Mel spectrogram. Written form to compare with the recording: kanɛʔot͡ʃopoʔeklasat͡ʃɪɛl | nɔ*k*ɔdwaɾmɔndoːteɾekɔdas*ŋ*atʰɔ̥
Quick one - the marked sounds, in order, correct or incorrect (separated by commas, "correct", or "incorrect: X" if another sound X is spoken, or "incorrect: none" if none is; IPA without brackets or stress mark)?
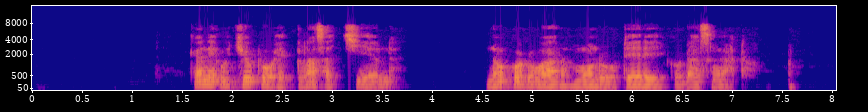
correct, correct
